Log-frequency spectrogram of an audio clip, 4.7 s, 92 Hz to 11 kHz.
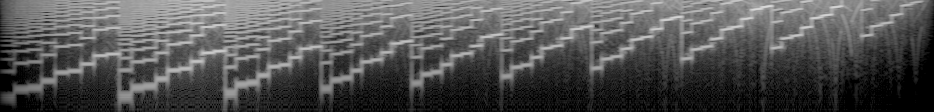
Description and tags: Advancing level
chip, computer, arcade, lo-fi, retro, computer-game, video-game, chippy, 8-bit, vgm, decimated, game, noise, sweep, robot, chiptune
